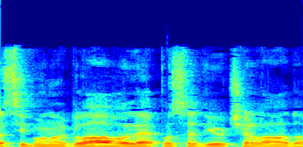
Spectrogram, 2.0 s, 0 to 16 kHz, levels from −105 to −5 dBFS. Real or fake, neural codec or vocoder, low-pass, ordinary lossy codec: real; none; 10.8 kHz; AAC, 48 kbps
